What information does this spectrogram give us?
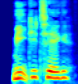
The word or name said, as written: medietække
